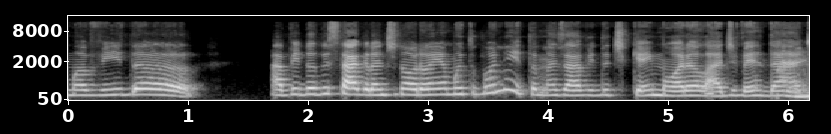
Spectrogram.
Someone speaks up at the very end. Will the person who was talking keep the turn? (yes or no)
no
